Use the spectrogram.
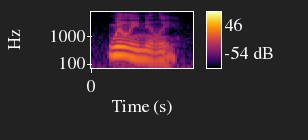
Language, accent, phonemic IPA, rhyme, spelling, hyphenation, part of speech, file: English, General American, /ˌwɪl.iˈnɪl.i/, -ɪli, willy-nilly, wil‧ly-nil‧ly, adverb / adjective, En-us-willy-nilly.oga
- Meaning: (adverb) 1. Whether desired or not; without regard for consequences or wishes of those affected; whether willingly or unwillingly 2. Seemingly at random; haphazardly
